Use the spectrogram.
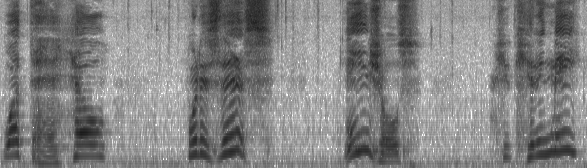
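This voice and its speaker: A man playing a bewildered, skeptical trucker in an audio horror drama, husky and incredulous. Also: high-pitched, wildly swooping pitch, slow, darkish tone, heavily acted. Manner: incredulous, exclaiming.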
